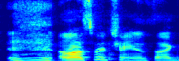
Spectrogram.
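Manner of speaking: high-pitched, laughing through the words. Real, not acted. Vlogger admits losing his thread to viewers, laughing.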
